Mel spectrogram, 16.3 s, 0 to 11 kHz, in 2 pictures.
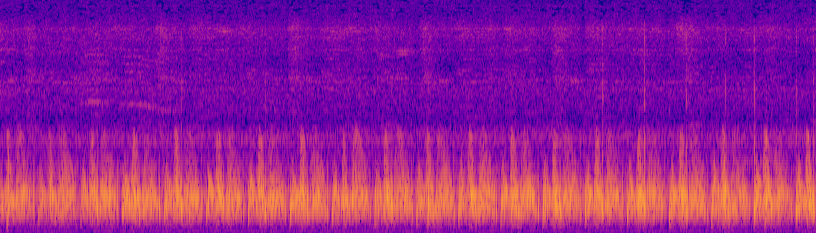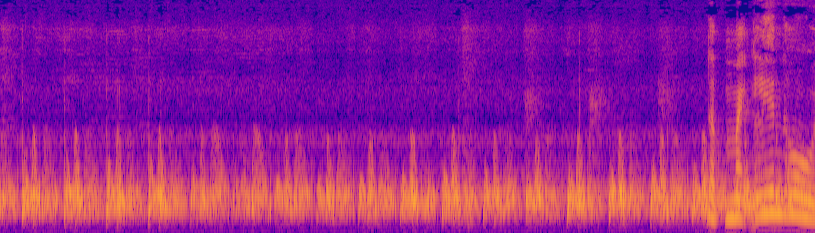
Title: Fetal doppler 17 weeks pregnant my Baby!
